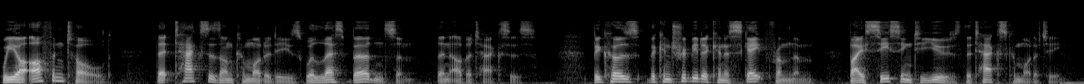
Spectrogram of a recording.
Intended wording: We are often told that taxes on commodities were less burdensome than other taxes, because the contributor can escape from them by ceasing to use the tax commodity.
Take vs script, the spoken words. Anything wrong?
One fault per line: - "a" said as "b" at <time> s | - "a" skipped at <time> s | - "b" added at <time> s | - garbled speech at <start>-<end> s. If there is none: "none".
none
